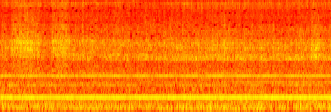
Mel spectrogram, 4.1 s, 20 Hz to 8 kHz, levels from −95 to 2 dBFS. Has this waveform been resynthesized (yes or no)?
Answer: no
